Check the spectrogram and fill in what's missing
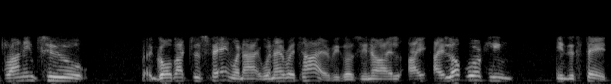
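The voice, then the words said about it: Spanish accent with Australian tinge. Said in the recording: “I think I actually hear your Spanish or Australian accent ... You can catch some of my accent from there”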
